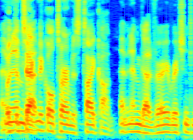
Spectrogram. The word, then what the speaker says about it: Taycan: But yeah, Enrico Palazzo wants to know how Taycan is pronounced. It's pronounced Taycan.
